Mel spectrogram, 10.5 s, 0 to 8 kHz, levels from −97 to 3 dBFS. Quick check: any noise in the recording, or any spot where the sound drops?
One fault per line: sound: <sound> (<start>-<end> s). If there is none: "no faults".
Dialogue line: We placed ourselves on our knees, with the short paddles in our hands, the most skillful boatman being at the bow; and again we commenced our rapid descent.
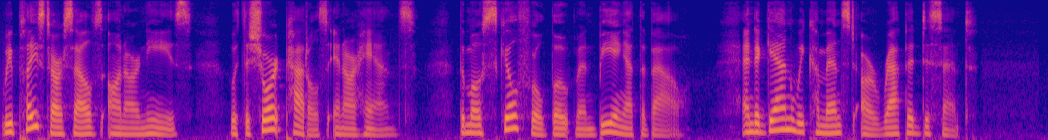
no faults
